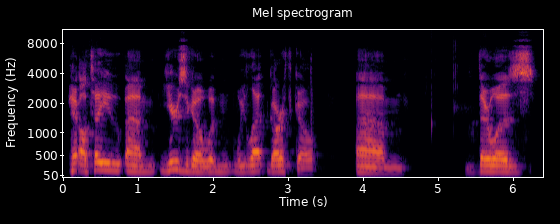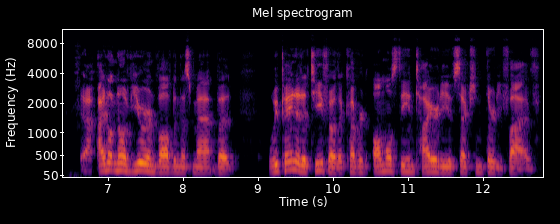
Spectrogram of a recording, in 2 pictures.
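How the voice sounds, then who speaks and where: A man's voice: medium pitch, fairly even intonation, moderate pace. A man co-hosting a casual podcast, talkative and telling long anecdotes. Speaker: podcast co-host. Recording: slightly dull audio.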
